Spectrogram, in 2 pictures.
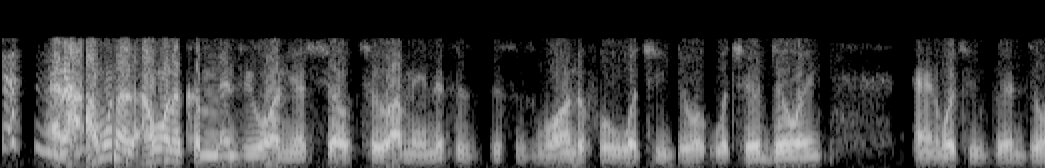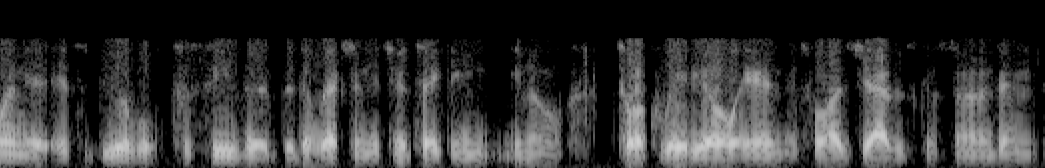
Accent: New York City, New York, United States; You know, I grew up in Harlem. Like, my aunt lived right behind the Apollo Theater.

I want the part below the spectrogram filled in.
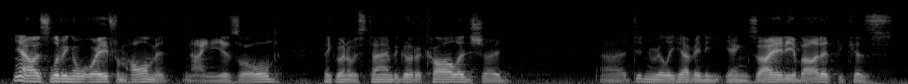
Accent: Waltham, Massachusetts, United States; also born or lived in Berkshires; Well, I grew up around here, Waltham, but I also had a stretch in the middle where I was out in the Berkshires.

